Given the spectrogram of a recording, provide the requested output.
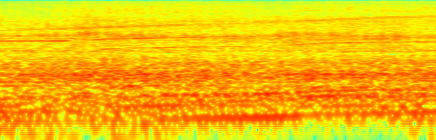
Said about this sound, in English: Neighbors grabbed shovels trying to help out, and traffic was stopped until trucks arrived to plow and salt the area.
